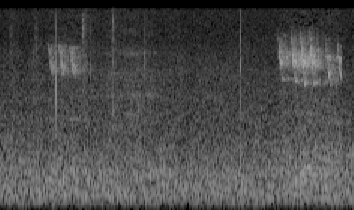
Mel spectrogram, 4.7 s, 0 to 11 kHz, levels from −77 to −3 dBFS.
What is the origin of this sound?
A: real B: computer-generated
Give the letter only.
A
